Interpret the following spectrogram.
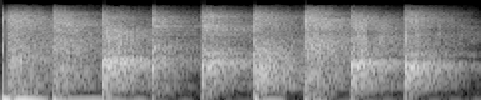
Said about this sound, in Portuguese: Eu, eu não sei editar podcast, mas se eu soubesse, eu colocaria um barulhinho de palmas, então eu mesmo fazia minhas palmas.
